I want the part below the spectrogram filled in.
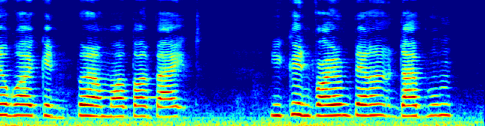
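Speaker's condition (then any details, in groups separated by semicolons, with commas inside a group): Traumatic brain injury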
